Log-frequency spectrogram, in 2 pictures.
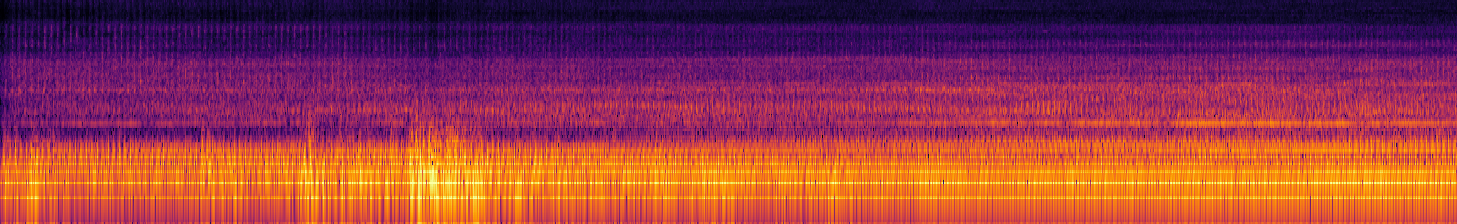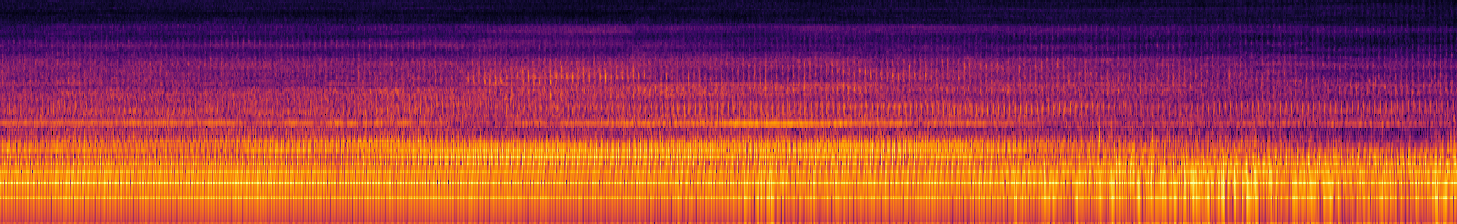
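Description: Single-cylinder diesel engine of a two-wheel walking tractor running steadily under load as it pulls a disc plough through wet soil. There is a brief louder surge about four seconds in.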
